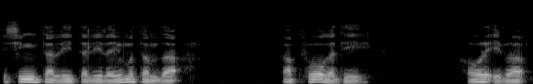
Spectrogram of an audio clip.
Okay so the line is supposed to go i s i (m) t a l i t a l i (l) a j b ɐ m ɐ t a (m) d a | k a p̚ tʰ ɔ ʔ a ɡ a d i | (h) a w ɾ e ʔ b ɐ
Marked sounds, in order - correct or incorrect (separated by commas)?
incorrect, correct, correct, correct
